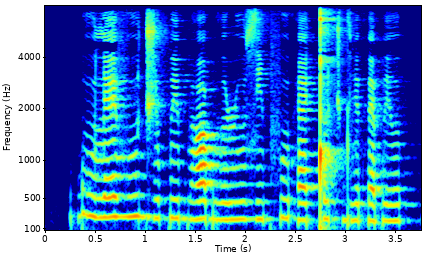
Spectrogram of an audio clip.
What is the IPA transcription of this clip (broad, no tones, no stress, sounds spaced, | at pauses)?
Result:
ɓ u l ɛ v u d͡ʒ ʊ p ɪ bʱ ɑ bʱ ʊ ɹ u z i p f u h æ ǃ ʊ t͡ʃ dʱ ɪ θ æ p ɪ ʊ̯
